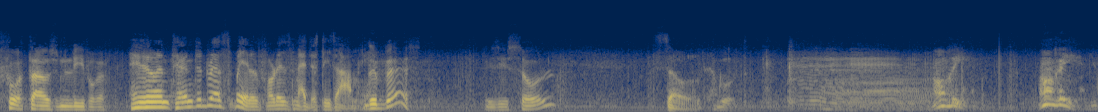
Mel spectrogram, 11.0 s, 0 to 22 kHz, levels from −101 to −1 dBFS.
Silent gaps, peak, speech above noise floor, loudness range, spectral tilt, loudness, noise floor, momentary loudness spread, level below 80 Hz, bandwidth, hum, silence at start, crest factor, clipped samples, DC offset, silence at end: none; -8 dBFS; 27 dB; 14 LU; -11 dB/octave; -27 LUFS; -54 dBFS; 19 LU; -62 dBFS; 4.2 kHz; 60 Hz at -60 dBFS; 0 s; 22 dB; under 0.1%; under 0.1%; 0 s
